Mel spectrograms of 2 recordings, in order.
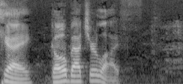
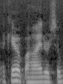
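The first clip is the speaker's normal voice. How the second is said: ordinary delivery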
